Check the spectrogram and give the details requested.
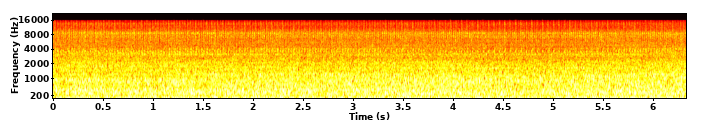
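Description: The 5.0-litre V8 of a 2016 Lexus GS F idling steadily, heard close up in the open engine bay.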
